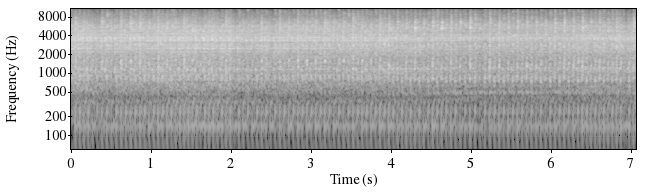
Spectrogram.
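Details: BSA A65 twin on its first run after a full rebuild, smoky from about 1.5 pints of oil poured into the crankcases. Fast, even firing pulses with a steady beat and no stray knocks; ignition timing may still need adjusting. Normal running.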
